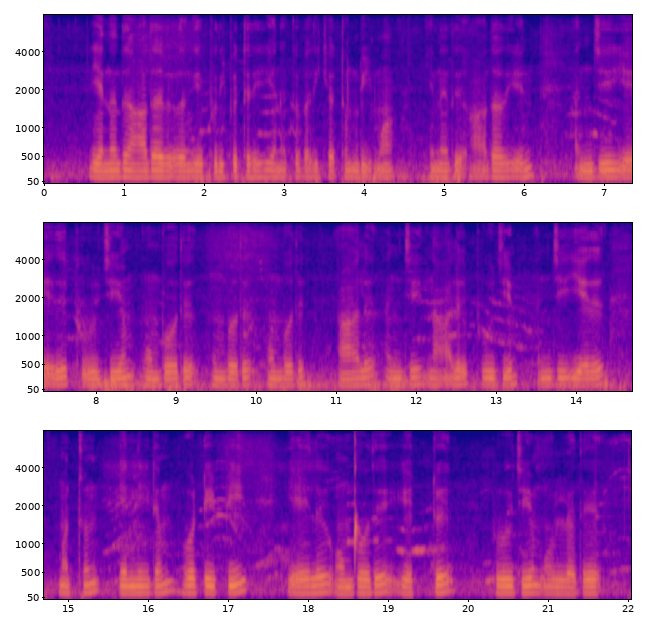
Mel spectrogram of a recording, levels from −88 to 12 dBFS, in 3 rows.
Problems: background conversations at intervals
